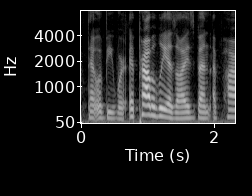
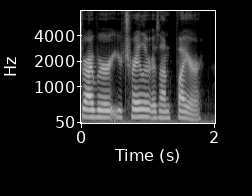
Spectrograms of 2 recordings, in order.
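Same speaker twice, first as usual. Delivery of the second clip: usual speaking voice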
